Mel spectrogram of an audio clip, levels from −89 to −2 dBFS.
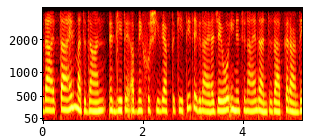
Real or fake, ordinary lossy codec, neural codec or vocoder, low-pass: fake; none; codec, 16 kHz, 0.8 kbps, ZipCodec; 3.6 kHz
